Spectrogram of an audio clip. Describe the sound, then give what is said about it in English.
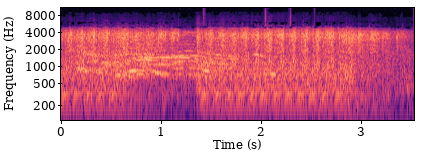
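Machine guns fire at a lifeboat in rapid, continuous rattling bursts, loud and sustained for the full clip. “that lifeboat will make a good target for you. Yeah, I need the practice. Shoot,”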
